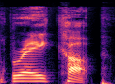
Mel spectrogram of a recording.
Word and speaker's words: break up: So we learn like break up, and notice the pronunciation, break up. We have the linking, break up. Phonemically, break up, something like break up, like this. You can just say it as one word, break up, in terms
